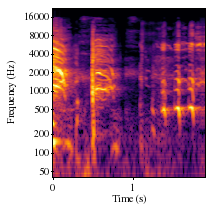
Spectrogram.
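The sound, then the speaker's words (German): A person imitates a child coughing with open mouth and tongue stuck out: two loud, harsh bursts, followed by a few breathy, voiced sputters that trail off like laughter. “Oder reingehustet. Bestimmt, so, bestimmt. aber mit offenem Mund und rausgestreckter Zunge. So.”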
